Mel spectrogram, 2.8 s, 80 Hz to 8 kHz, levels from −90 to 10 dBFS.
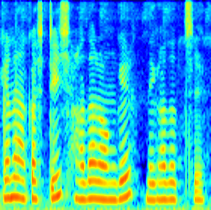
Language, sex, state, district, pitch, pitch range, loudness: Bengali, female, West Bengal, Alipurduar, 245 Hz, 235-260 Hz, -15 LUFS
